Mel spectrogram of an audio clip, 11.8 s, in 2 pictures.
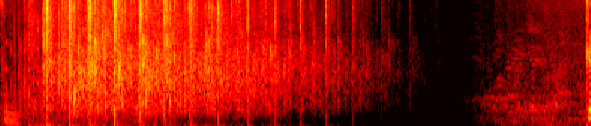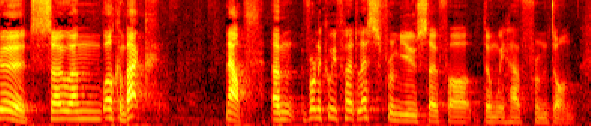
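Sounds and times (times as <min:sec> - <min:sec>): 
speech: 0:00.0 - 0:00.4, 0:05.8 - 0:07.5, 0:08.2 - 0:11.8
audience applause: 0:00.0 - 0:04.2
murmuring room noise: 0:04.8 - 0:05.9.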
